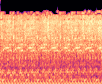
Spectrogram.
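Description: A low, engine-like rhythmic rumble of about ten pulses a second, held steady, then stopping suddenly.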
